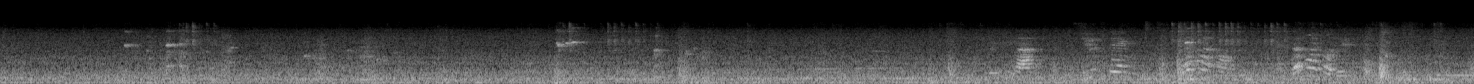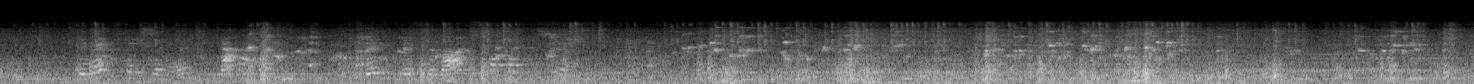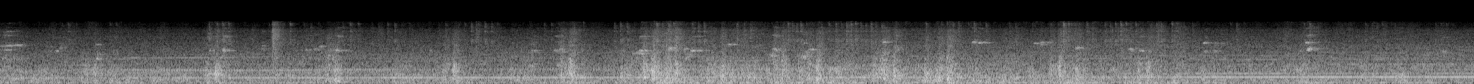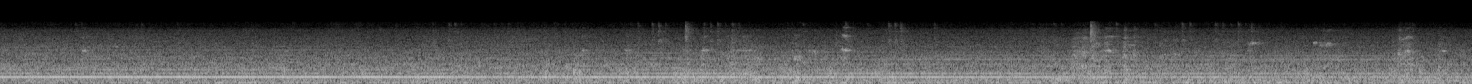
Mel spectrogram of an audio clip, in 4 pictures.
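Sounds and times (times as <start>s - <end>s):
train rumble: 0.0s - 58.9s
wheels clacking over track: 9.4s - 44.1s, 48.4s - 58.9s.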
